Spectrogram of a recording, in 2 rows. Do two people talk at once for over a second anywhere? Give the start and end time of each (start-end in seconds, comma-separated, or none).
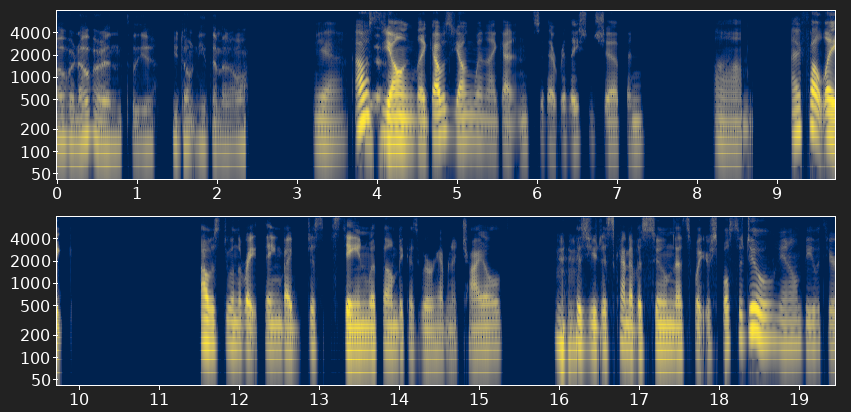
none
